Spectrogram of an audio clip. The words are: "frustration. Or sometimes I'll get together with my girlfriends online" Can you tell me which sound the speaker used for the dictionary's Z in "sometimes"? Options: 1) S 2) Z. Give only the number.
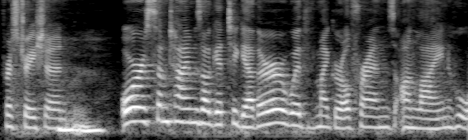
2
